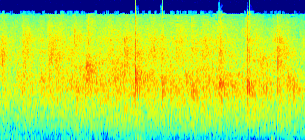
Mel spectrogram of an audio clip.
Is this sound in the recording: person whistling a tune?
no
